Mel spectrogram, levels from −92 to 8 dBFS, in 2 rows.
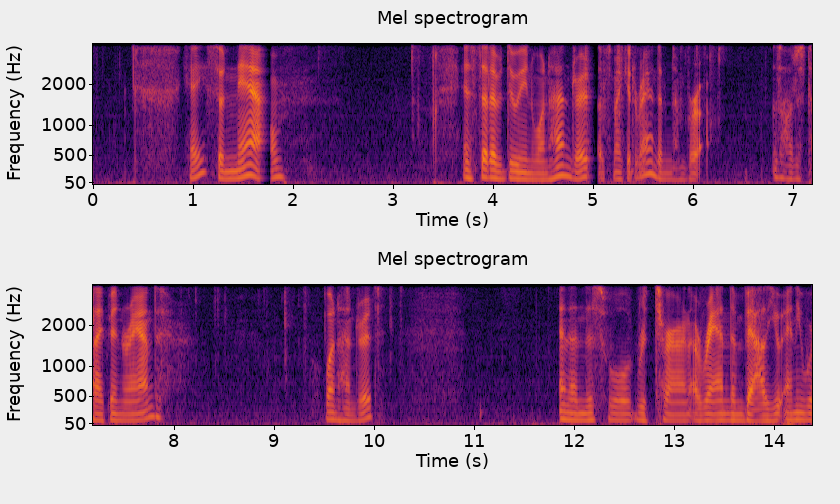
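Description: Burst of packet loss at 1.66 to 1.79 s: about 120 ms of audio never arrived, and the receiver stretched the last sound into a fading tail before jumping ahead. Another burst of packet loss at 4.93 to 5.07 s does the same, ending with a 10 ms dropout before the audio returns. Short concealed packet loss at 5.75 to 5.81 s and 11.99 to 12.03 s: 40 ms and 20 ms holes were patched by extending the preceding sound, heard as brief smears. A final, shorter burst of packet loss at 13.51 to 13.57 s leaves a 48 ms fade over 40 ms of lost material. All of it is heard through a call path with nothing above 4 kHz, which fits G.711 A-law at 64 kbps.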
